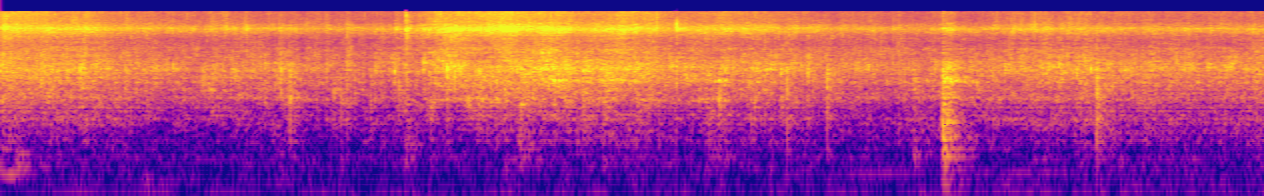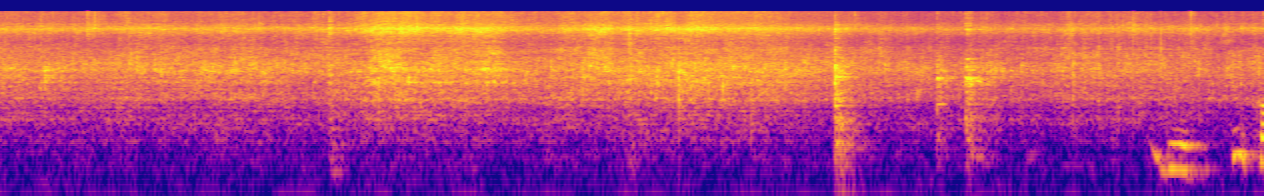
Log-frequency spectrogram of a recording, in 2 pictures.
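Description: Black cumin seeds and chopped onion fry in hot oil with a steady, close crackling sizzle, broken by occasional stirring clinks of a utensil against the pan.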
